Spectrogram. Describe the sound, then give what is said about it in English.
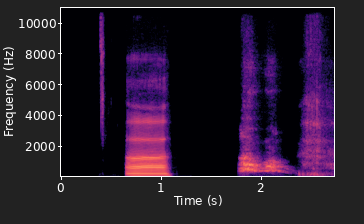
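A dog lets out one loud, drawn-out bark, followed by a brief pause and then a person starting to talk. “So give me 1 second so I can kill my dog”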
